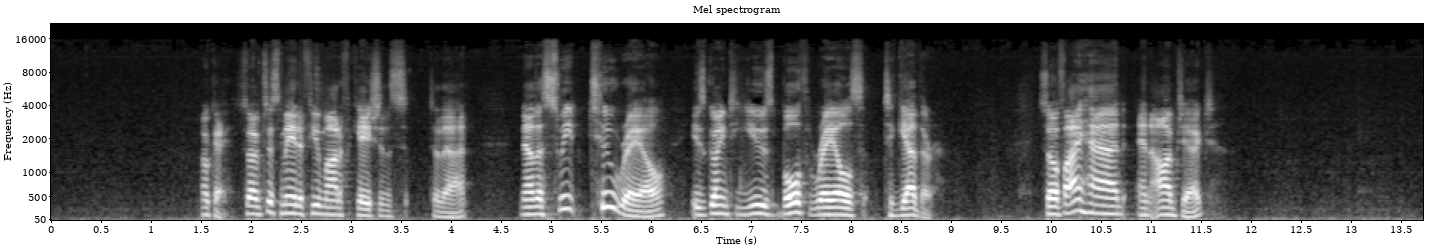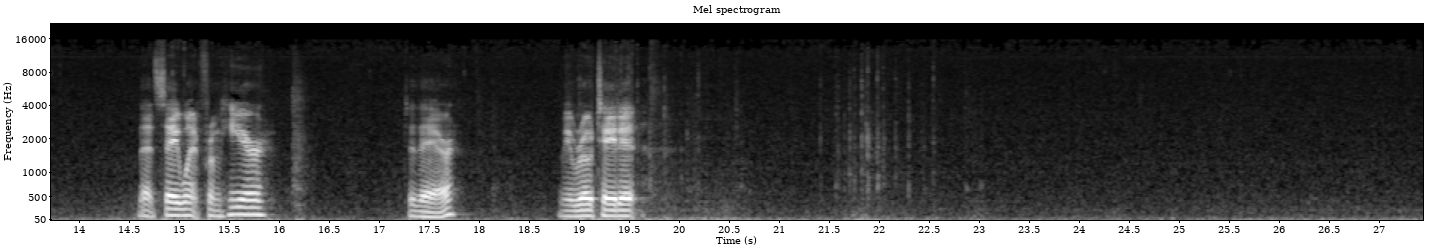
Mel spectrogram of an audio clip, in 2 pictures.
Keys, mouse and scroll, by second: 0.4 click, 1.8 Escape, 2.1 Escape, 2.2 Escape, 3.5 click, 3.7 click, 4.3 middle click, 4.4 middle click, 4.5 middle click, 6.5 right click, 8.1 middle click, 8.1 middle click, 8.2 middle click, 8.3 scroll, 10.2-11.3 scroll, 11.3 scroll, 13.8 click, 15.1 click, 17.0 click, 18.0 click, 18.7-22.8 typing, 24.4 click, 25.6 click.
